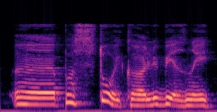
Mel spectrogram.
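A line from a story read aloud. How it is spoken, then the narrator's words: Commanding drawling bass. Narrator (Russian): начальственным басом протянул толстый господин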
